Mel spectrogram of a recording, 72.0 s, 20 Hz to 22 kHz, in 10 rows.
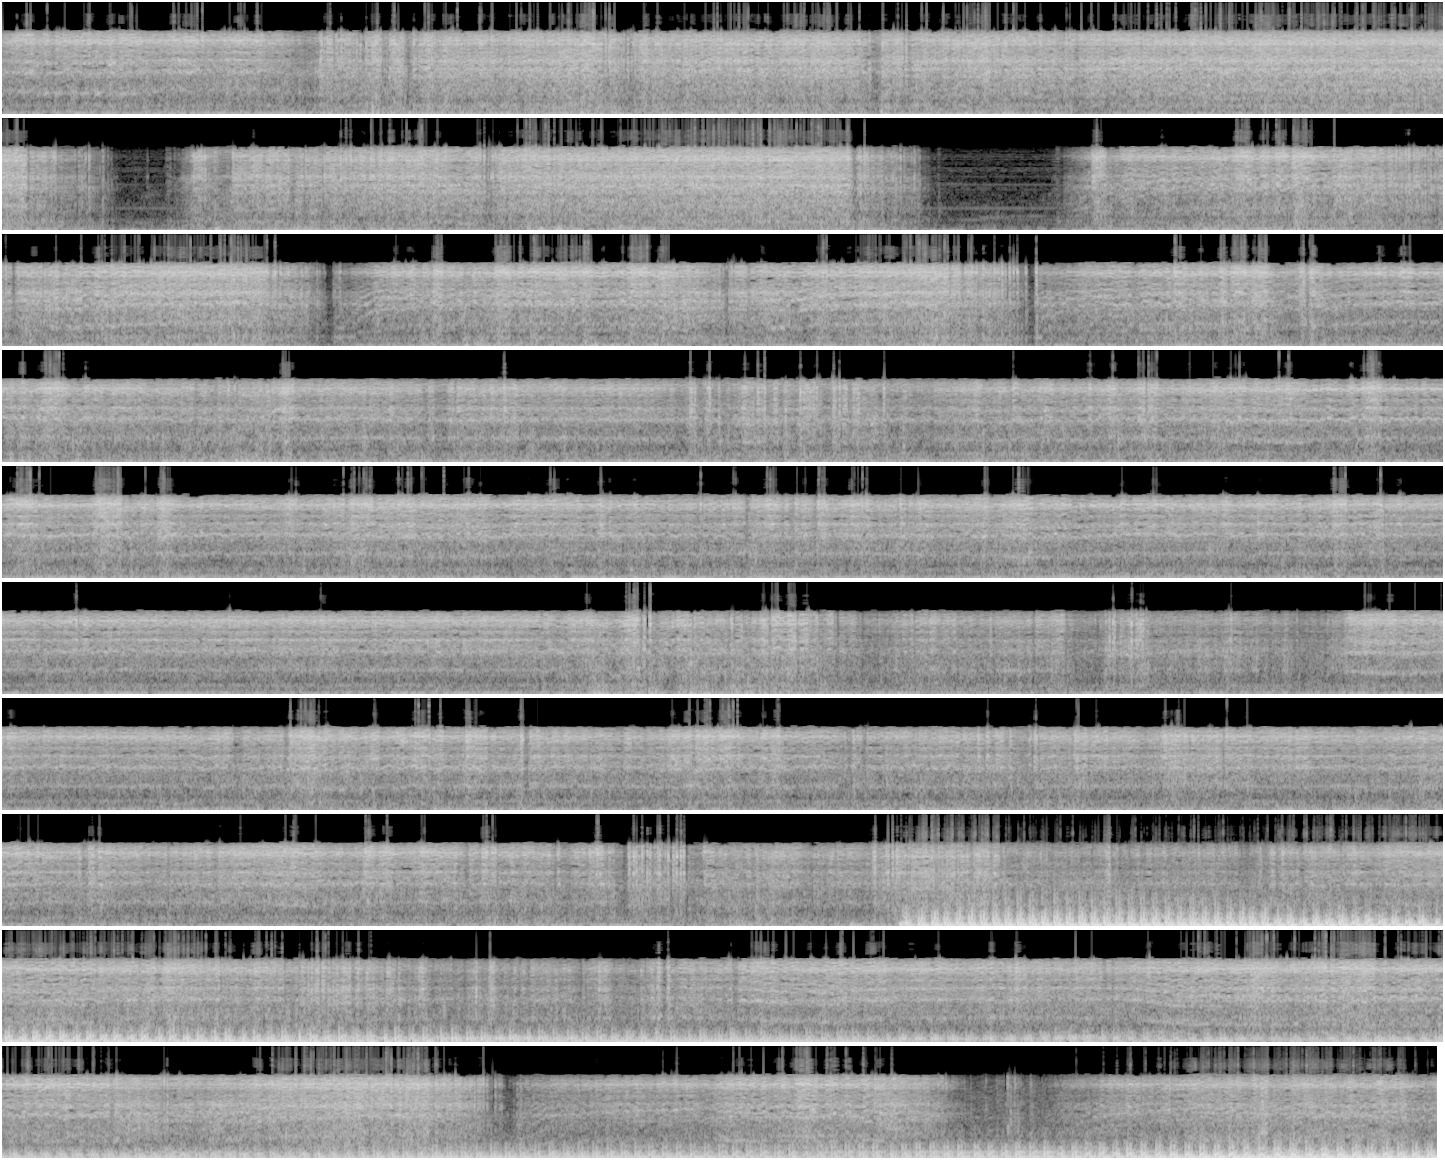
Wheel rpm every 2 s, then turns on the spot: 220, 190, 150, 130, 130, 130, 90, 110, 140, 110, 200, 230, 220, 220, 220, 230, 230, 230, 230, 230, 230, 220, 230, 230, 240, 230, 220, 230, 230, 220, 230, 220, 160, 120, 140, 140.
none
